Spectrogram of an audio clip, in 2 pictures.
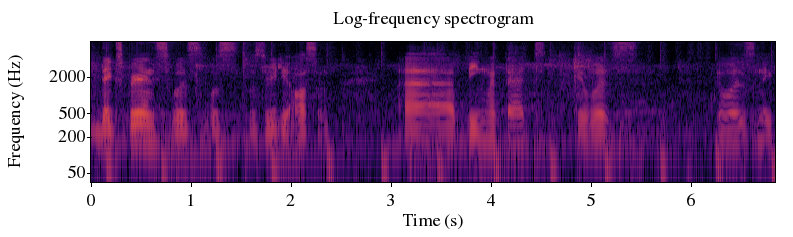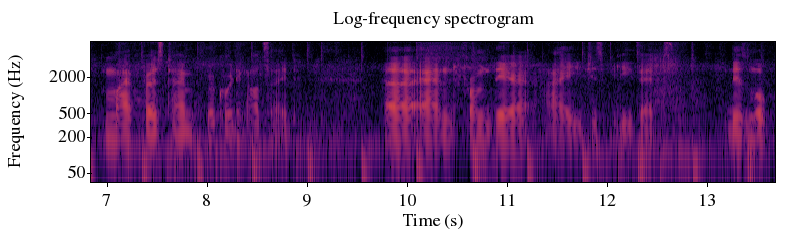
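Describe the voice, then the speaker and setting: A man's voice: lowish voice, slow pace, faint music behind. A young man, a musician answering interview questions and searching for words. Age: 20s.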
